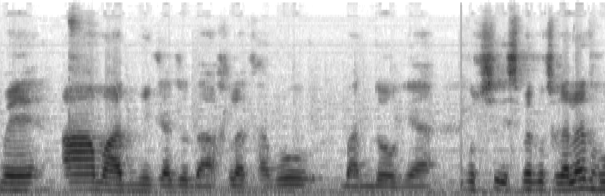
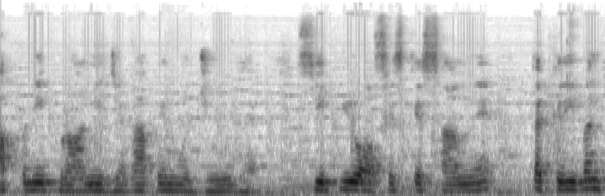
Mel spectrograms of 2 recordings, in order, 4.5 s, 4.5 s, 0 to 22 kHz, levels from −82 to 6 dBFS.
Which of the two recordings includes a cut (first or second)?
first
